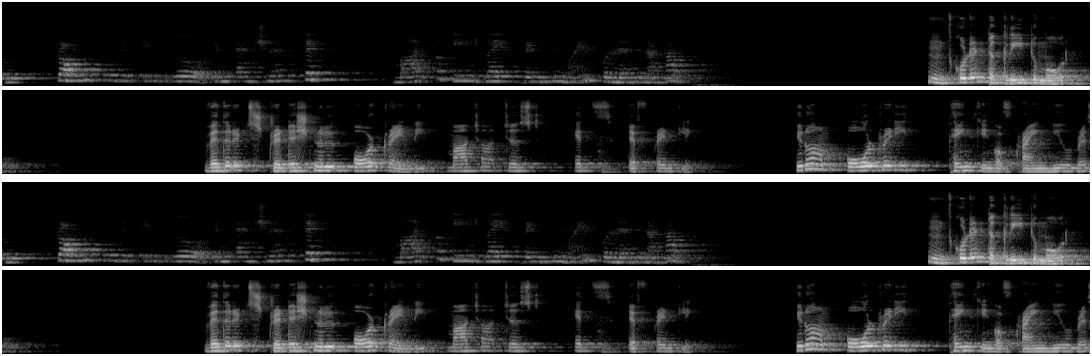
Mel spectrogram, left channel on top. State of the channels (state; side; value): identical; both; correlation 1.00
